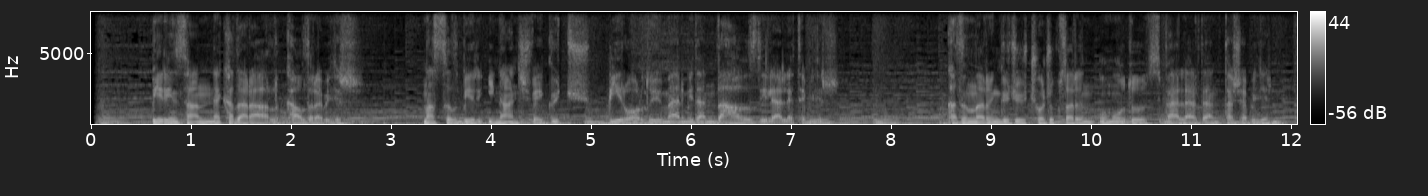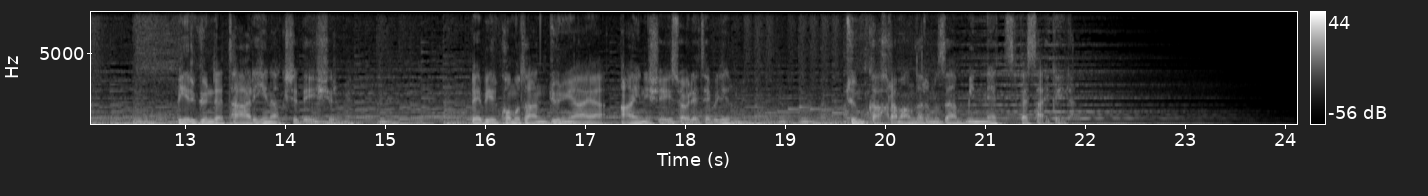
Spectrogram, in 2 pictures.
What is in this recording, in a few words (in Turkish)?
Duygusal ve Destansi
